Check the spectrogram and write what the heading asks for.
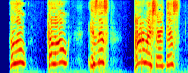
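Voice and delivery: very high, chirpy, tweeting little sprite voice. A narrator reads a sprite fumbling to start a message, in a high, tweeting sprite voice. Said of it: "Said the sprite in its high, tweeting voice".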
